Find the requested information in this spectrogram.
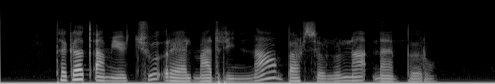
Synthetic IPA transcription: t̪ʰəɡat̪ʼamiwo̞t͡ʃːuʔɨɾejalmad̪ɾinːa | baɾselolnanəbːəɾu

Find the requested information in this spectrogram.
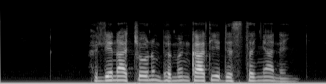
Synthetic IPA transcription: hɨlːenat͡ʃːɛwnɨmbəməŋkat̪ʰe̞d̪əsɨ̥t̪ʰəɲːanəɲː

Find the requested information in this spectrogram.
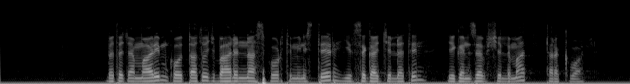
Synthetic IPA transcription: bət̪ʰət͡ʃʼɛmːaɾimkʰəwɔt̪ʼːat̪ʰo̞t͡ʃːbahɨlɨnːaspʰo̞ɾt̪minist̪ʰe̞ɾjɛt̪ʰəzəɡad͡ʒːɛlːət̪ʰɨn | jɛɡənzəβʃɪlːɨmat̪ʰːəɾəkːɨbwal

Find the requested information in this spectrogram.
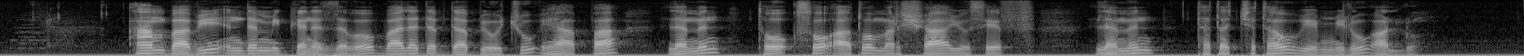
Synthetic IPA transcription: ʔambaβiɨ̰nd̪əmːiɡənəzːəβəwbaləd̪əβd̪abiwo̞t͡ʃːuʔhapːa | ləmɨn | t̪ʰəwɔkʼso̞ʔat̪ʰo̞məɾʃajose̞f | ləmɨn | t̪ʰət̪ʰət͡ʃːɪt̪ʰəwjɛmːilualːu

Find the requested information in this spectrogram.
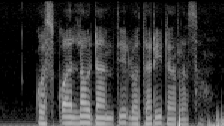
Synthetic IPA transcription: ɡ̥ɔskʷʼalːawd̪amt̪ʼelot̪ʰəɾid̪ərːəsəw

